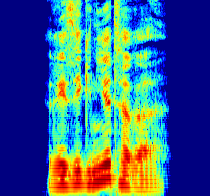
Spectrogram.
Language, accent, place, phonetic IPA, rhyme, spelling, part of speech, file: German, Germany, Berlin, [ʁezɪˈɡniːɐ̯təʁə], -iːɐ̯təʁə, resigniertere, adjective, De-resigniertere.ogg
- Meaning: inflection of resigniert: 1. strong/mixed nominative/accusative feminine singular comparative degree 2. strong nominative/accusative plural comparative degree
